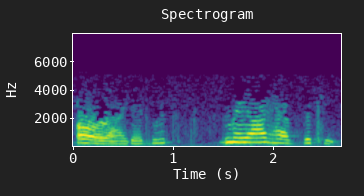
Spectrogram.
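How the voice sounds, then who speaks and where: A tinny, faintly noisy old radio recording features a childlike, devoted sister. Her high voice rises and falls expressively, timid and eager to please in melodramatic 1940s fashion. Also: lively intonation, unhurried, slightly rough, exaggerated voice. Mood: eager, trusting. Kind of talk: 1940s radio mystery acting.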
